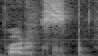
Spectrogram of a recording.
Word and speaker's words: Produx: pronounces it like that though, but if you say it really fast, it sounds like products.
